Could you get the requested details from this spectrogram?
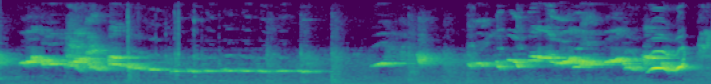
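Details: Agitated, jumping Oriental magpie-robin used as bait to get silent magpie-robins singing: fairly quiet whistled phrases, a long level whistle, then varied warbling notes ending in a sharp upswept note, over low background hiss.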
